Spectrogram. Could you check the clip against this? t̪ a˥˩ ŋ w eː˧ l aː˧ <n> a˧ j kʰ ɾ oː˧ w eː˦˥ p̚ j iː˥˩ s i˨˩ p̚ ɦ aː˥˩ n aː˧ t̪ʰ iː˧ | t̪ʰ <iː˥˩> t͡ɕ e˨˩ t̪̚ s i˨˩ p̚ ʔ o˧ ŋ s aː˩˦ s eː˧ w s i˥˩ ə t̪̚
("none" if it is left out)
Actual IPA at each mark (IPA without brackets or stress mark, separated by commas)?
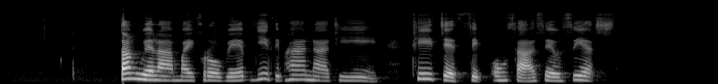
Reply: m, iː˥˩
